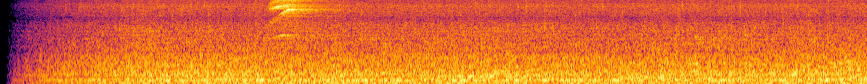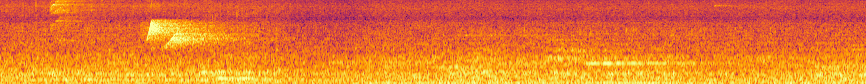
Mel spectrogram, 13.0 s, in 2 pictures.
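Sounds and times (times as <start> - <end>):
steady hiss: 0.1 - 13.0
bird chirps: 6.9 - 8.1.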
